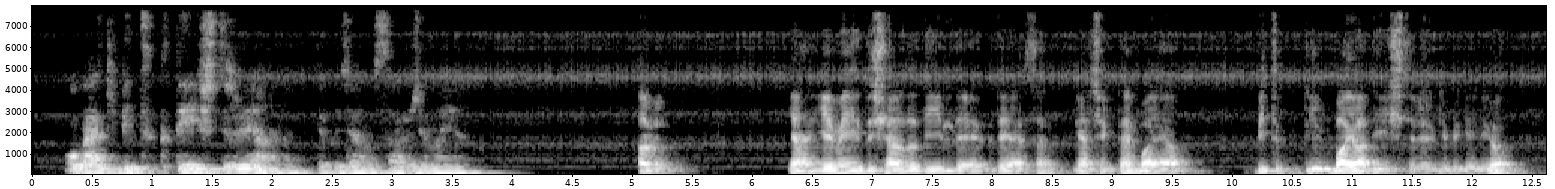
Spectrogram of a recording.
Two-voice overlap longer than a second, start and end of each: none

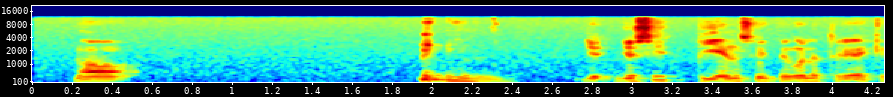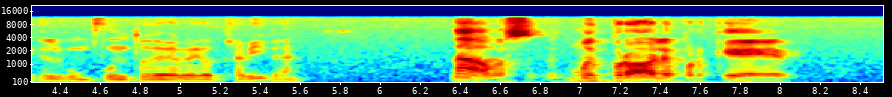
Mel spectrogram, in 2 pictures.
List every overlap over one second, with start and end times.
none

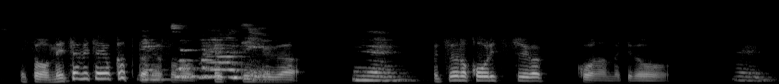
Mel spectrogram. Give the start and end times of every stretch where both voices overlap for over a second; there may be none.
1.4-2.7

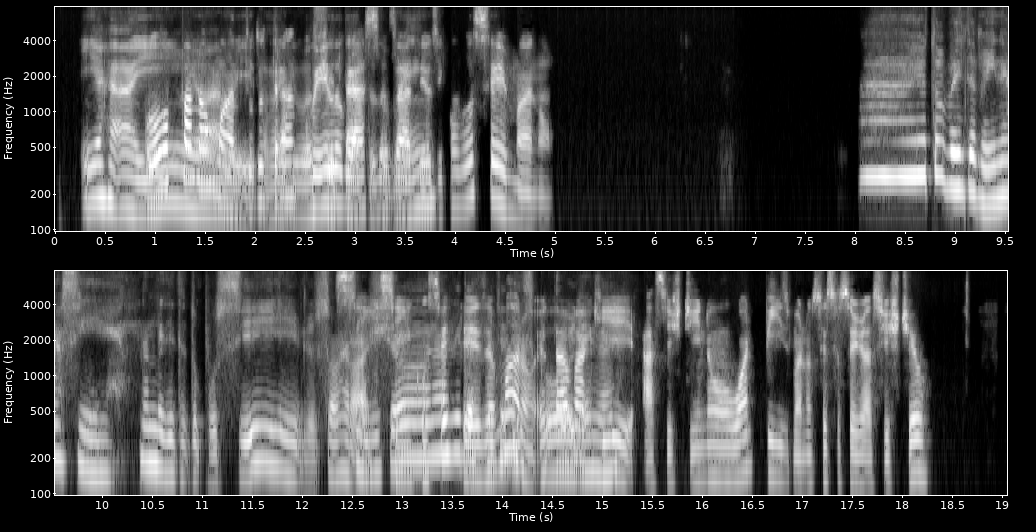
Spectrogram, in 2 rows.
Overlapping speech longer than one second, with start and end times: 0.9-3.8, 12.3-15.2

